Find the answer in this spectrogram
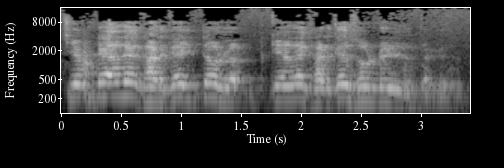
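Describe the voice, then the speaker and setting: A man's voice: high-pitched, expressive, a little fast, gravelly, a little mellow, echoey room. A man giving a sermon that explains scripture, repeating and chanting its lines with emphasis. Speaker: religious preacher.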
